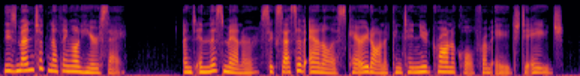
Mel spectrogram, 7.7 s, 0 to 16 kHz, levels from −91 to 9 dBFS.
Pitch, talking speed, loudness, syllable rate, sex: 220 Hz, 165 wpm, -19 LUFS, 5.7 syllables/s, female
